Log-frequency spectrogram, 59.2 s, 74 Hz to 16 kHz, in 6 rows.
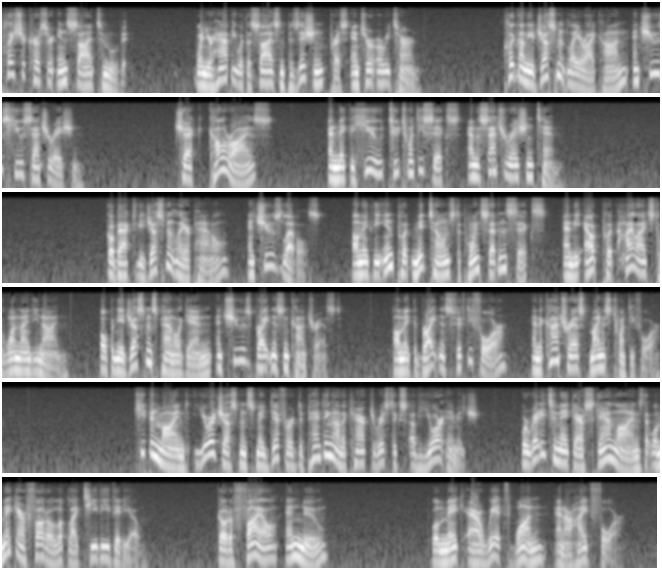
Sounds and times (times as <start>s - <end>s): Speech: 0.0s - 2.0s, 2.9s - 6.4s, 7.5s - 11.2s, 12.5s - 14.0s, 14.8s - 18.4s, 21.3s - 34.8s, 35.5s - 39.6s, 41.5s - 46.7s, 47.3s - 51.6s, 52.6s - 54.3s, 55.8s - 58.8s.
